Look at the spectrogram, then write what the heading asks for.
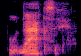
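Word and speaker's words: φώναξε: It's phonaxe. Has an X in there. The K sound ends the one syllable, and the S starts the next syllable.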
